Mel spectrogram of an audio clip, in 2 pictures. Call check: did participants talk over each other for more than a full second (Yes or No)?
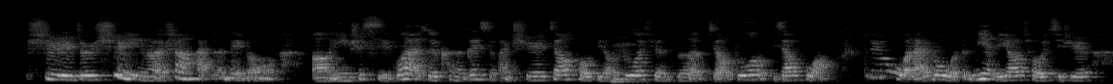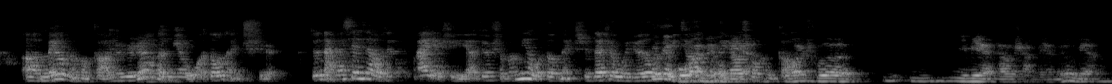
Yes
